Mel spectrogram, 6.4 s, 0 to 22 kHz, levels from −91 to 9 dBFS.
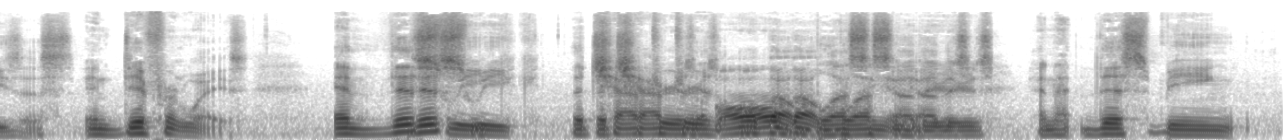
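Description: At 2.05–4.97 s a doubled audio track: an equal-level copy, likely from a slower path, lags a tenth of a second, duplicating each spectrogram shape.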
